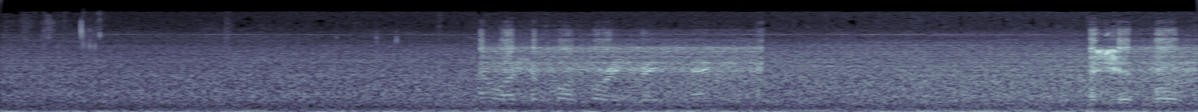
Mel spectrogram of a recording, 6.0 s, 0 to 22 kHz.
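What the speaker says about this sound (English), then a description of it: "Q400 is rolling" A Q400 turboprop airliner rolls on an airport runway, a steady broadband engine roar heard from a distance, with some tonal whines over it and people talking nearby.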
